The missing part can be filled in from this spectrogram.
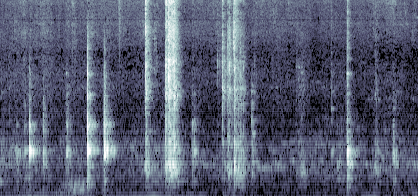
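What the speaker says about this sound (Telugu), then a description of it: "జీడిపప్పులు అయితే వేగిపోయినాయి కదా, దీన్ని ఒక ప్లేట్లో తీసేసుకుందాం." Fried cashews scraped from a pan onto a plate make a series of light metallic clinks and taps, irregular and fairly close, with quiet gaps between them.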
